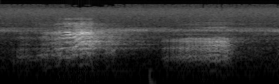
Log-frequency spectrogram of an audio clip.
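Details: Several green-winged macaws descend along vines, giving two harsh, raspy squawks about a second apart. The first is louder and the second softer, over a steady low hum.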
